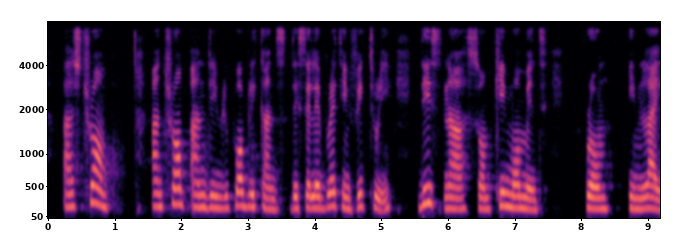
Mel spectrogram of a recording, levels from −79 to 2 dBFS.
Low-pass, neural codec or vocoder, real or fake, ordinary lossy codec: 7.2 kHz; codec, 16 kHz in and 24 kHz out, 1 kbps, XY-Tokenizer; fake; none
